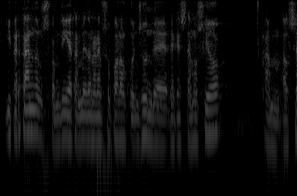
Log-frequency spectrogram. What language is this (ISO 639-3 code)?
cat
